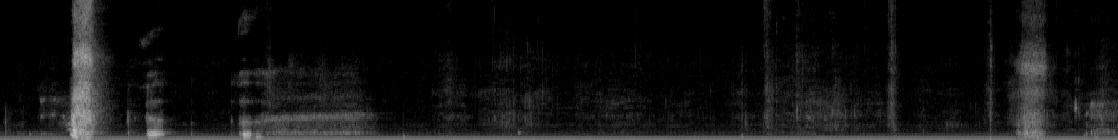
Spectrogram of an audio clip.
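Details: Person sick with a cold sneezing repeatedly: several short, sharp sneeze bursts with a faint voice between them against steady room hum.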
